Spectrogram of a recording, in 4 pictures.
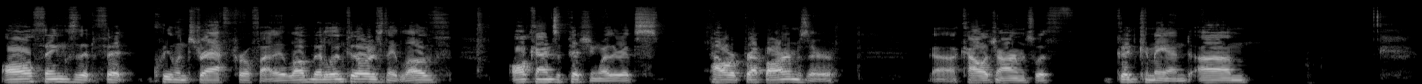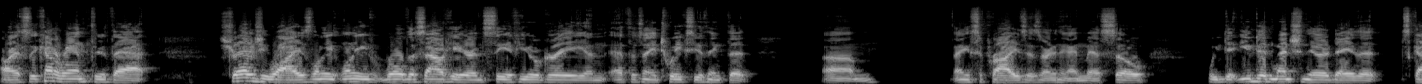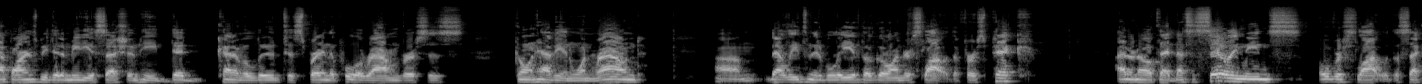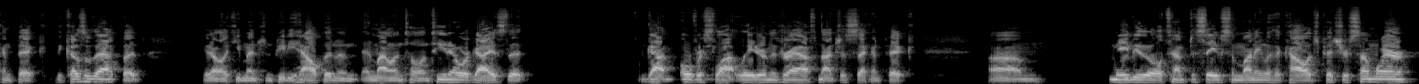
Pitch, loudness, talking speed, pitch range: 110 Hz, -23 LUFS, 175 wpm, 100-120 Hz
